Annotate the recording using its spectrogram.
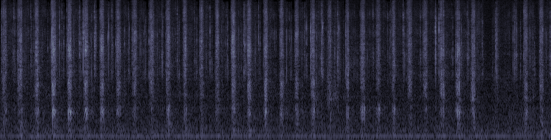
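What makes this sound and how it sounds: A thin steel felting needle is repeatedly stabbed into a small, solid ball of grey-white felted wool held between the fingertips, up close. About forty quick, crisp pokes land at an uneven, steady pace, each a short, bright scratchy crunch. A faint low hum runs underneath throughout.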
